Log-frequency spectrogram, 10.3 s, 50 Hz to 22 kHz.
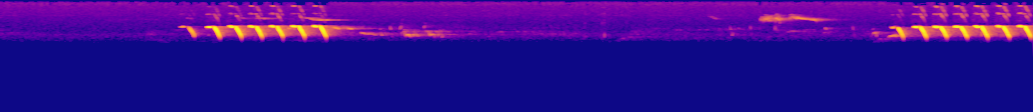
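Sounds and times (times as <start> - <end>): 
Marsh tit Poecile palustris singing bright descending notes: 1.8 - 4.5, 7.6 - 10.3.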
